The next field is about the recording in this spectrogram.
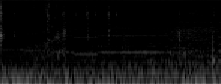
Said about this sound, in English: Type something longer.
